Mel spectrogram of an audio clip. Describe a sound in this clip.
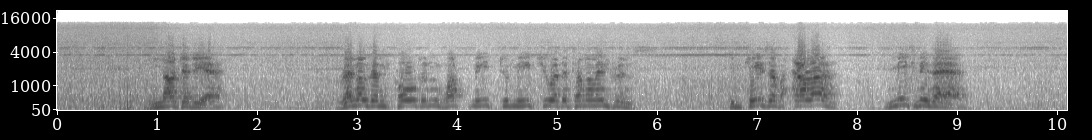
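An elderly man speaks loudly into a microphone.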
